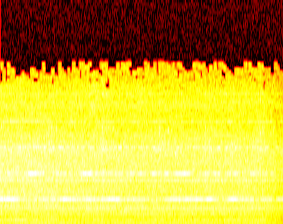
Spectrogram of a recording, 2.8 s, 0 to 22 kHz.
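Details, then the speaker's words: BMW X5 on the bench with an Arduino simulating the crankshaft reluctor signal to the DME; after key off the injectors stop but the Arduino keeps pulsing and a pump keeps running for an indeterminate time, a continuous high whir with a thin steady tone; cause unclear, possibly a loop. "you can hear but there's a pump going on in the background um and it will go for an indeterminate amount of time"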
